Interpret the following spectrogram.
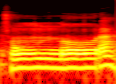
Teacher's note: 이응 뒤에 리을이 오니까 이 리을이 니은으로 교체돼서 발음이 됐습니다. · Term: 리을의 비음화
